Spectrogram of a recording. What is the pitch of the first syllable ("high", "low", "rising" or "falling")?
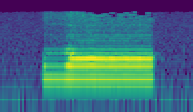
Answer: high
